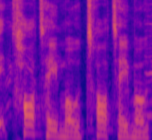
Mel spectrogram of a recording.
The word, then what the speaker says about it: Tate: Tate mode. I always read it as tape mode, but I know it's Tate mode.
